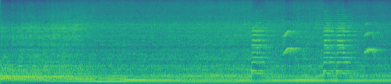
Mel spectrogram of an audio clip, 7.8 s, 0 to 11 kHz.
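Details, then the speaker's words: Porsche 987/997 Boxster/Cayman/911 after steering wheel replacement and battery reconnection, engine running: two clear, bright, firm horn blasts, horn working normally. "all right let's start it up try the horn"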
